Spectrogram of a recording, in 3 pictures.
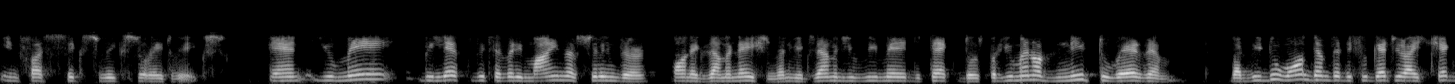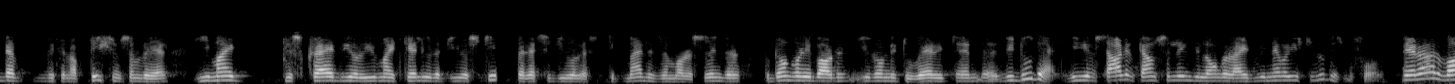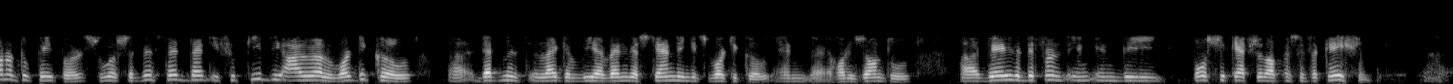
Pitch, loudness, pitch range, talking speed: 170 Hz, -22 LUFS, 155-190 Hz, 200 wpm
